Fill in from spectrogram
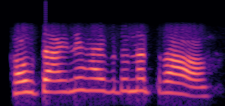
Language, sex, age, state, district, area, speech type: Manipuri, female, 45-60, Manipur, Churachandpur, urban, conversation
